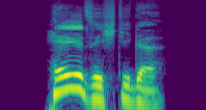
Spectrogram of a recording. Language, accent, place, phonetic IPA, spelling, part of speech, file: German, Germany, Berlin, [ˈhɛlˌzɪçtɪɡə], hellsichtige, adjective, De-hellsichtige.ogg
- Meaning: inflection of hellsichtig: 1. strong/mixed nominative/accusative feminine singular 2. strong nominative/accusative plural 3. weak nominative all-gender singular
